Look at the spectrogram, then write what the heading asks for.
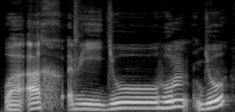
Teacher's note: Makanya ju ini dibaca panjang. Wa akhrijuhum mad tabi'i, panjangnya 2 harakat atau kira-kira 2 ketukan.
